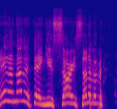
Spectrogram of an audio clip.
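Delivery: loud, high-pitched angry yelling, rant in full swing. Acting out calling support while already yelling mid-rant: pretend yelling mid-rant. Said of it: "start yelling at them before you pick up the phone".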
